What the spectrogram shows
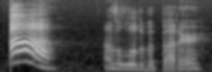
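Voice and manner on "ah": short, high, loud "Ah!"; quick burst of a test scream; demo scream. Shown as a demonstration. Streamer retesting the mic level, short high scream. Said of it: "and then I go".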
